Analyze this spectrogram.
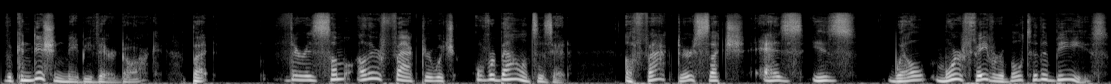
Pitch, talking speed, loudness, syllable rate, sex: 175 Hz, 135 wpm, -19 LUFS, 4.6 syllables/s, male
